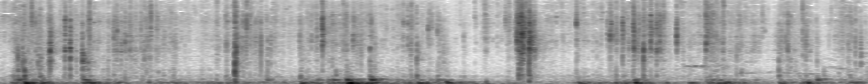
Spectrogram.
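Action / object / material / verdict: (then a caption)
scrape / dyed gym chalk blocks / chalk / none. Bare hands with red-painted fingernails squeeze and crush solid, dusty blue-dyed gym chalk blocks (magnesium carbonate) in a dark bucket, breaking them into crumbly chunks and powder. A steady run of dry, crispy crunches and crackles sits over a low, muffled rumble, with sharper snaps standing out now and then.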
